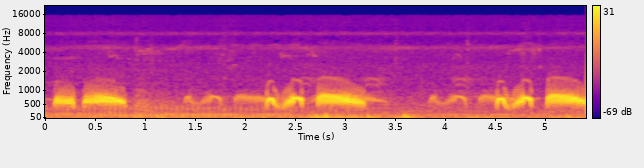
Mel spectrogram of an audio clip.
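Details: Tekukur, or spotted dove, cooing at a new luring location in the Riau Islands beside a trained decoy bird; repeated phrases of quick wavering notes ending in a drawn-out soft coo, about three phrases, over low rumbling noise.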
